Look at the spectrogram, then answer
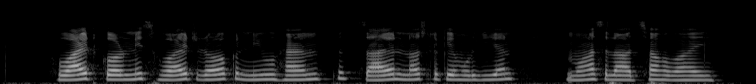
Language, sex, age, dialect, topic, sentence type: Magahi, female, 25-30, Western, agriculture, statement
